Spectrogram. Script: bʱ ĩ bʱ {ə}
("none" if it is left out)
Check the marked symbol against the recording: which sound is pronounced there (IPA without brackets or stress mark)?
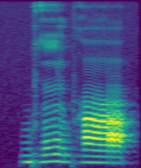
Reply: ɔ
